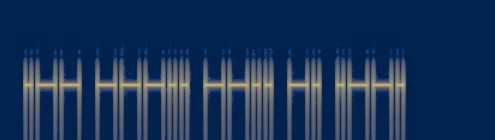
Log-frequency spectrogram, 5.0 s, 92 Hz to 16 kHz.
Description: Morse code, heard as a keyed tone, about 20 wpm, 700 Hz. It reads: W8ZNP
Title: USA Call Signs Repeated 3x 20wpm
